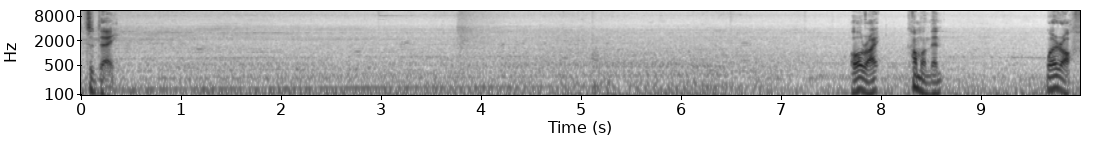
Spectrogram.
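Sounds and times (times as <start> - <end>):
London bus engine rumbling: 0.0 - 9.9
faint street noise: 0.0 - 9.9
speech: 0.1 - 0.5, 7.8 - 8.7, 9.7 - 9.9
London bus air brakes hissing: 3.6 - 4.7.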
